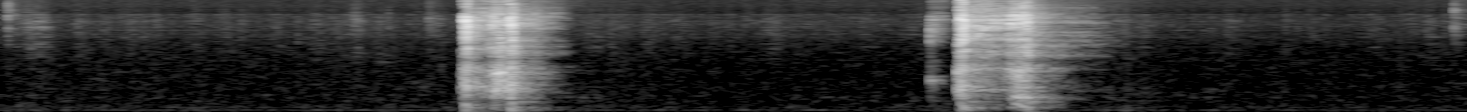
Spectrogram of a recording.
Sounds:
Cough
